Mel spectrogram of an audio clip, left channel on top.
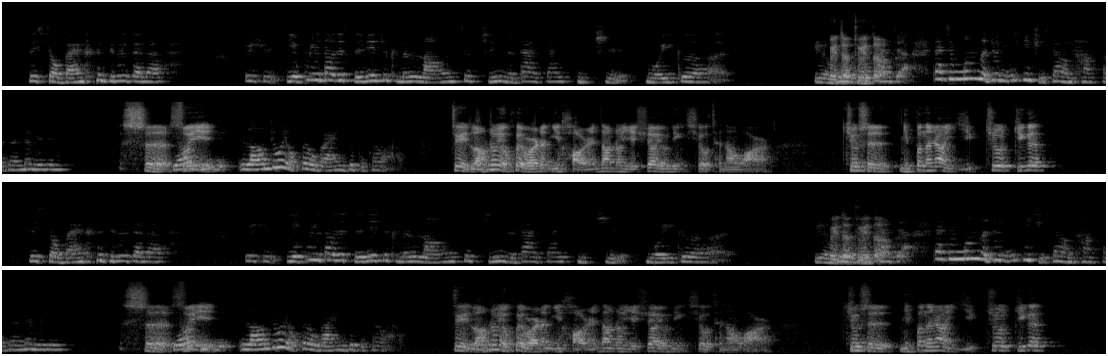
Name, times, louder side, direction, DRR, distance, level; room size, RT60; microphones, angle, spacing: voice 1, 0.3-1.8 2.4-7.3 8.1-11.7 12.7-15.0 15.8-16.6 19.5-19.7, left 1 dB, 60° left, 0.9 m, -36 dB
voice 2, 8.3-8.8 12.2-13.1 15.5-18.7 19.4-21.4, left 4 dB, 90° left, 1.1 m, -32 dB
5.4 x 3.7 x 2.6 m
head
